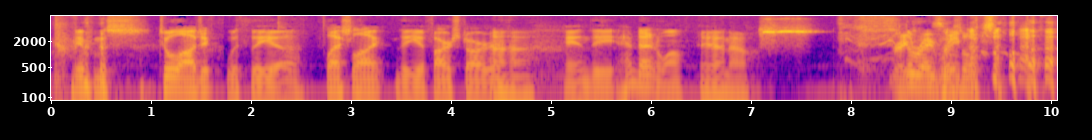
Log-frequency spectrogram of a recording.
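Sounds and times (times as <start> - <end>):
laughter: 0.0 - 0.9, 7.9 - 10.0
speech: 0.2 - 7.2, 8.4 - 10.0
personal safety whistle blown: 7.1 - 7.8.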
